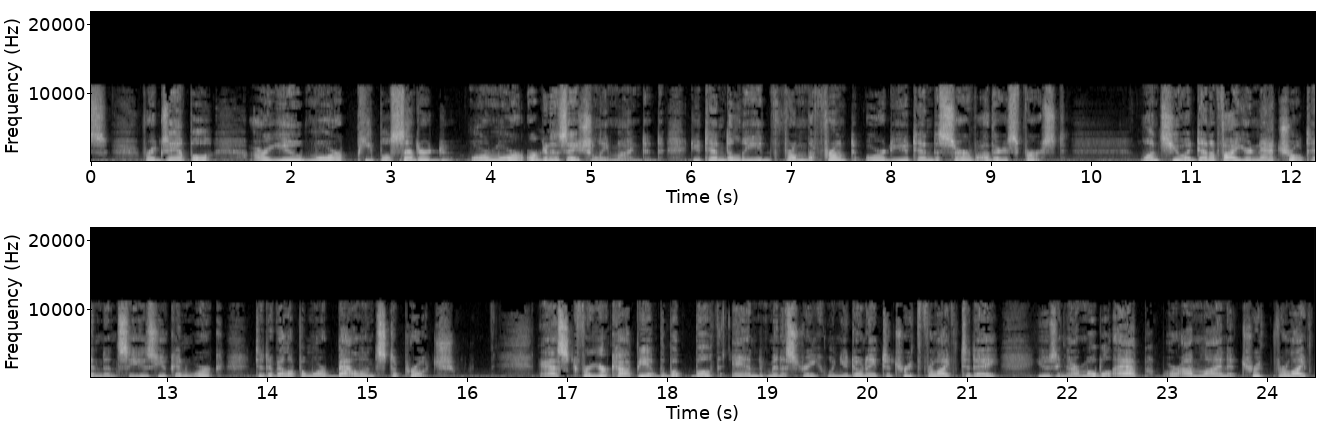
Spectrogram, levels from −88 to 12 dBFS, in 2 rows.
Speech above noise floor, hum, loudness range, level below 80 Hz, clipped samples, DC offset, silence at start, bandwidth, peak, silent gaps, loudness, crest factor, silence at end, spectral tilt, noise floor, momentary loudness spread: 21 dB; none; 3 LU; -40 dBFS; under 0.1%; under 0.1%; 0 s; 11.5 kHz; -2 dBFS; none; -21 LUFS; 20 dB; 0.05 s; -4.5 dB/octave; -42 dBFS; 11 LU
